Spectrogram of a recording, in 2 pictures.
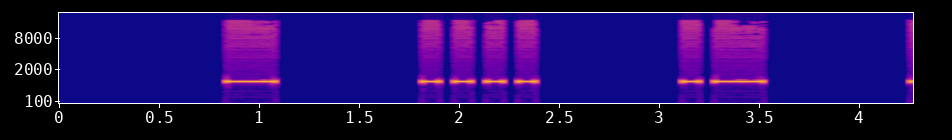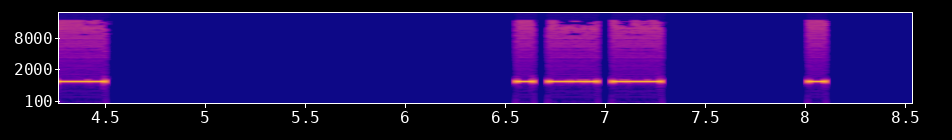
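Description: Morse code, heard as a keyed tone, about 15 wpm, spaced as for 8 wpm, 1000 Hz. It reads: THAT WE
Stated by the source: Morse code quotes at 8 words per minute from QOTD at 8 WPM.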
